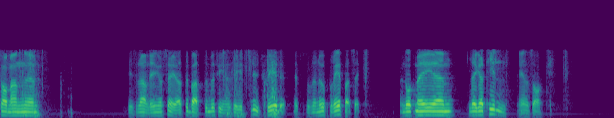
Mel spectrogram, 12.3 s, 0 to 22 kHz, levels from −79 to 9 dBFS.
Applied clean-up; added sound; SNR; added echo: neural mask model RNNoise.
